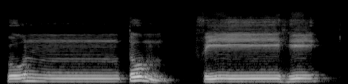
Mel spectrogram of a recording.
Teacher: nun sukun bertemu dengan huruf ta, bacaan ikhfa, dibaca samar-samar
